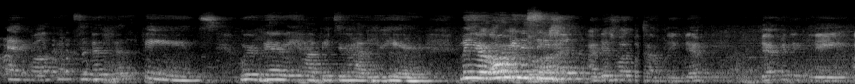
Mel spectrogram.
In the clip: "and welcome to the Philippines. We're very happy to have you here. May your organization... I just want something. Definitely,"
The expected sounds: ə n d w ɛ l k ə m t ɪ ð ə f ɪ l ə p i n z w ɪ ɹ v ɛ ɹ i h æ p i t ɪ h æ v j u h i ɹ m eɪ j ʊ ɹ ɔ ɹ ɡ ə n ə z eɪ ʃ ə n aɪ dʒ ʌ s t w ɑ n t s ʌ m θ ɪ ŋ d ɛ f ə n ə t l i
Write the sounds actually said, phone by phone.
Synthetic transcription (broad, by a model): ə n w ɛ l k ə m t ɪ ð ə f ɪ l ə p i n z w ɪ ɹ v ɛ ɹ i h æ p i t ɪ h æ v j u h i ɹ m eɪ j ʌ ɹ ɔ ɹ ɡ ə n ə z eɪ ʃ ə n aɪ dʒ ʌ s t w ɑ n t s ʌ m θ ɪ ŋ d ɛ f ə n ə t l i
